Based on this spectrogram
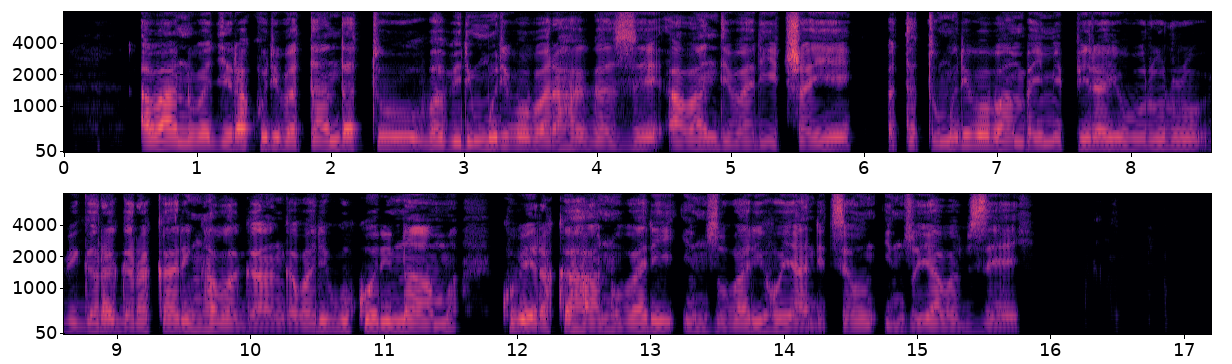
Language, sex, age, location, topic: Kinyarwanda, male, 18-24, Kigali, health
